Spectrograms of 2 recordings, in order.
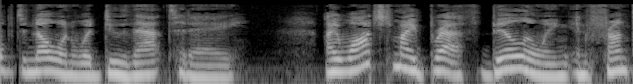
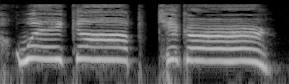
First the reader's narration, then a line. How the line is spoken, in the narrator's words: kids yelling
